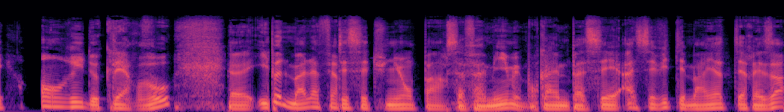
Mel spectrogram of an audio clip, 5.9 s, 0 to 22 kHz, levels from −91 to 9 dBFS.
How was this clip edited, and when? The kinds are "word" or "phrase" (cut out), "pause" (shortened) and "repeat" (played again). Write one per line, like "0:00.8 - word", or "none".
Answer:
0:02.0 - phrase
0:02.5 - word
0:03.4 - word
0:04.0 - word

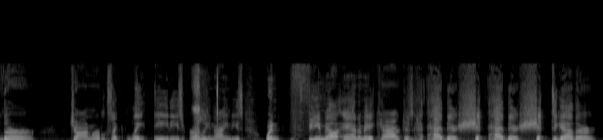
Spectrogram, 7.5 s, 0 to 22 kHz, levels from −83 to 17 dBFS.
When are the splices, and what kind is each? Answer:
0:01.2 - phrase
0:03.5 - pause
0:06.1 - repeat

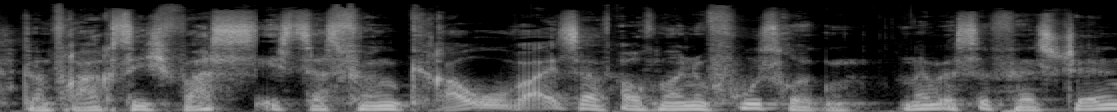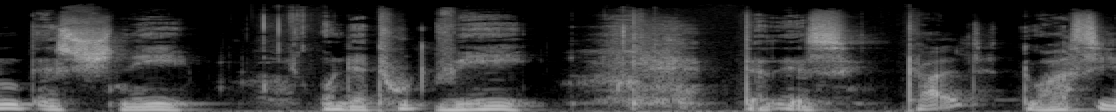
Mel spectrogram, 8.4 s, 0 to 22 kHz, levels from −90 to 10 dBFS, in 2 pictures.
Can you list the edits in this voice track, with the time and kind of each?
0:01.0 - phrase
0:02.3 - word
0:04.3 - word
0:05.8 - phrase

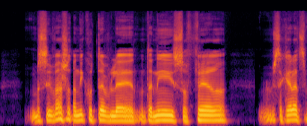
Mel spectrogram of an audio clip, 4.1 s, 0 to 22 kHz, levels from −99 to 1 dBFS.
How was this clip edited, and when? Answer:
0:01.0 - word

